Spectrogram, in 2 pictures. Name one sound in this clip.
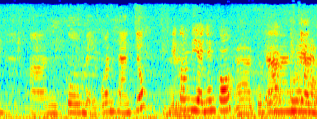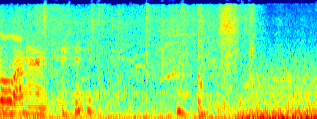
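An elderly woman talks and laughs close by.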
